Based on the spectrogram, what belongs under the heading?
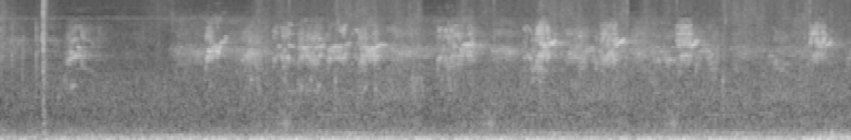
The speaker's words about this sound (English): Those were parrots. I heard parrots. At least I think I did.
